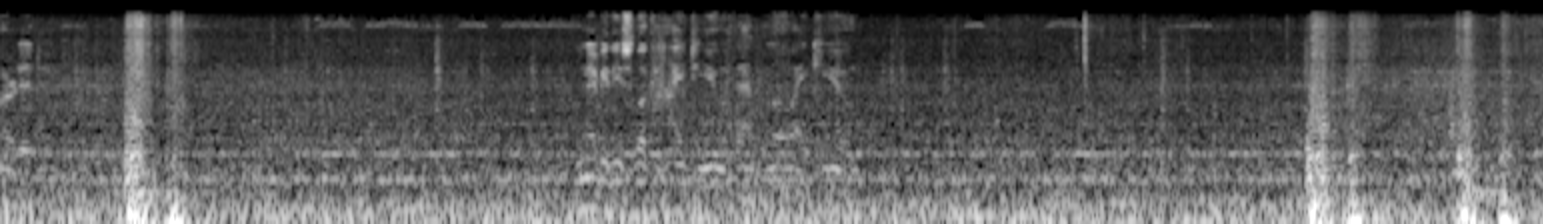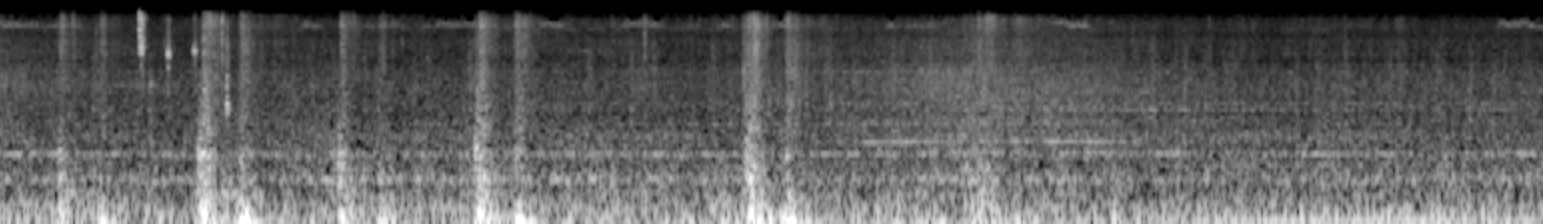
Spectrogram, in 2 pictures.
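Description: Bus driving at road speed, heard from inside at the front: a steady engine and road rumble, broken by a few short knocks and rattles, most of them in the second half.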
